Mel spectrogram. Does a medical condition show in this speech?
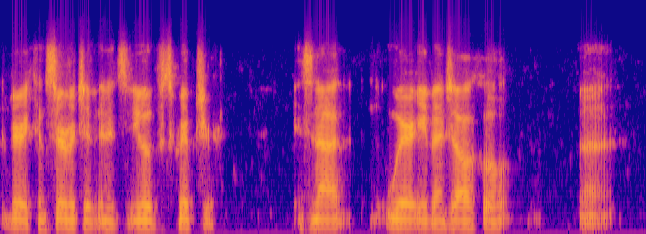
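Yes: Parkinson's disease, mild.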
